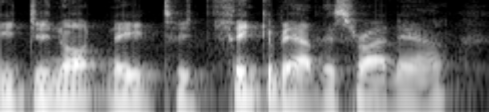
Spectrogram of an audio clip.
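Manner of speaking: plain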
